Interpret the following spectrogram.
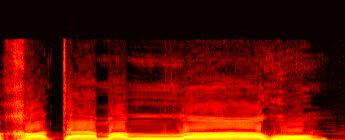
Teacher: taknya jangan khota khota, ya, jangan panjang. Ya, taknya a-nya cuma satu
